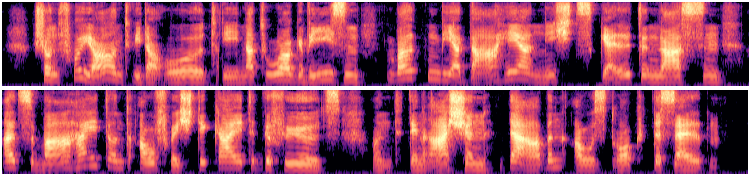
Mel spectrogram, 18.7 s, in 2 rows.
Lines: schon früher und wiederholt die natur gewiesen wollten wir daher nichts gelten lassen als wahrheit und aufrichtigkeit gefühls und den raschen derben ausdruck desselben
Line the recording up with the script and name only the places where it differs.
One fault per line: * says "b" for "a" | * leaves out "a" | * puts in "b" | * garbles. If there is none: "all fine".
all fine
